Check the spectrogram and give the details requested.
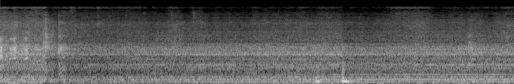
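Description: Steady machine hum with a few soft knocks a little after three seconds in.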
